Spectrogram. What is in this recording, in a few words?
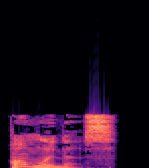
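"homeliness", British English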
